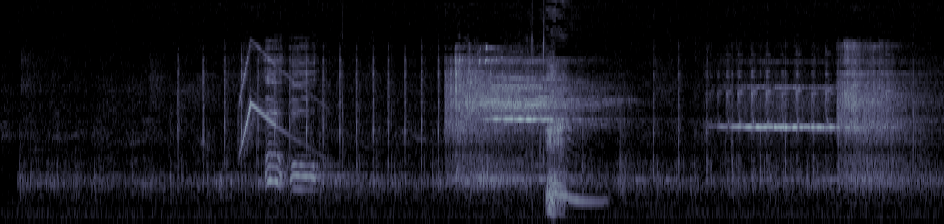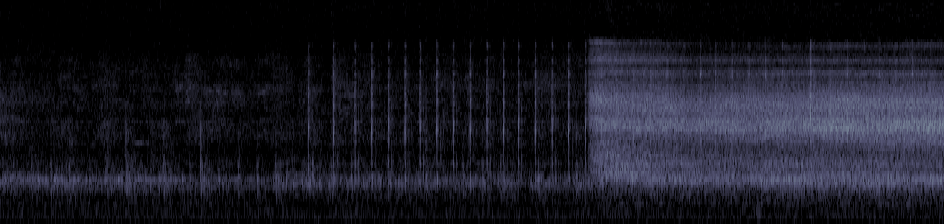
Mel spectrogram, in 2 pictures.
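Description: Video game music plays.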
